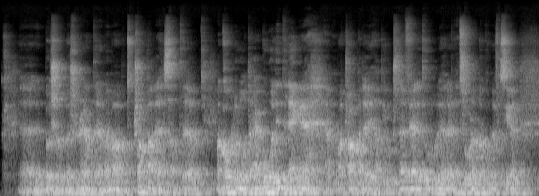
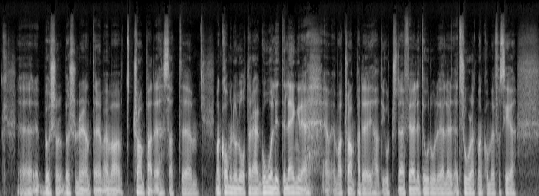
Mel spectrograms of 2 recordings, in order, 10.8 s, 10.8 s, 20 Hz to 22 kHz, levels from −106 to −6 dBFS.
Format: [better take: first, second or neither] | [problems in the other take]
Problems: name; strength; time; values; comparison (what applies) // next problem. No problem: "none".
second | room echo; noticeable; dies away in 1.1 s // off-mic speech; far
